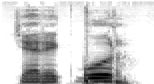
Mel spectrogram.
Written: yarik bur

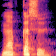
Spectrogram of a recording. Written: napkesu

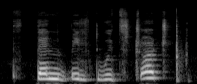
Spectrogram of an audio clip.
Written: ttenbittwitztxotx

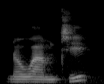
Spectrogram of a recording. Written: nohowanamji

